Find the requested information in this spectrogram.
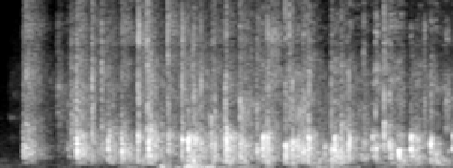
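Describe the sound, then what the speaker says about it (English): Audience applause after a briefing by the Speaker of the House of Representatives: dense, steady clapping from a crowd indoors, starting abruptly and holding at an even, moderately loud level for a few seconds, with no voices over it. "I think we should give him another round of applause"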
